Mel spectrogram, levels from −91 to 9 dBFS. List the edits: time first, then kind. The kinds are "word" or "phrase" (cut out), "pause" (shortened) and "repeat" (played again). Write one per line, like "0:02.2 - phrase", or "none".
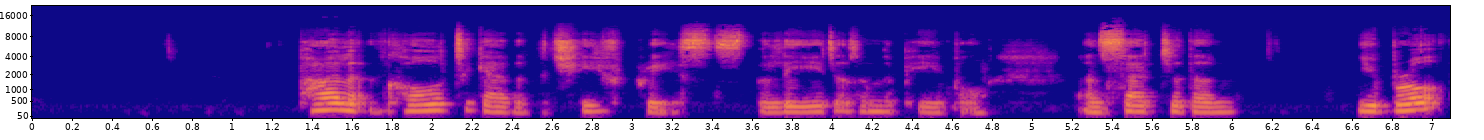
0:01.7 - word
